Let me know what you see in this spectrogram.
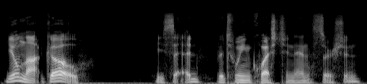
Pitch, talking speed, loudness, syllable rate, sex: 105 Hz, 145 wpm, -20 LUFS, 4.5 syllables/s, male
